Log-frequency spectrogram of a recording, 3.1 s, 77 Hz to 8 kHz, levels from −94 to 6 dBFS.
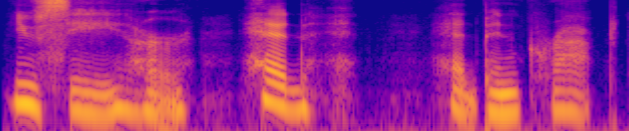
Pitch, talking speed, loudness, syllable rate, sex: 165 Hz, 135 wpm, -19 LUFS, 3.7 syllables/s, female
